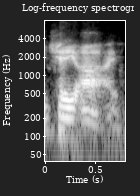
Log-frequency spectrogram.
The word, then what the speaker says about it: Kiyosaki: So it's not exactly spelled how it sounds, but it sounds Japanese. It is Japanese. It's Kiyosaki. Okay, I would have gotten close.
